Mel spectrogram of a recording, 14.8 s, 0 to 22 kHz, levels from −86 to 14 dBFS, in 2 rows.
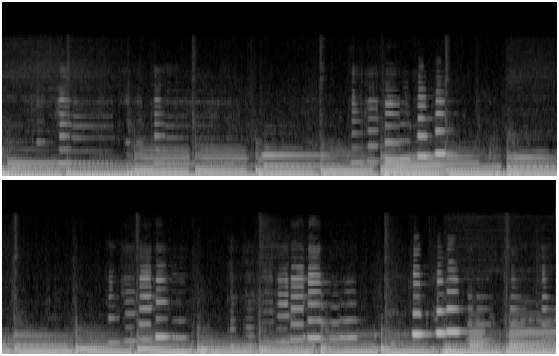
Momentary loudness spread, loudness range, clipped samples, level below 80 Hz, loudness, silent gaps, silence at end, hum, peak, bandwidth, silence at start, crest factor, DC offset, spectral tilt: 5 LU; 2 LU; under 0.1%; -24 dBFS; -25 LUFS; none; 0 s; none; -6 dBFS; 5.6 kHz; 0 s; 16 dB; under 0.1%; -9.5 dB/octave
